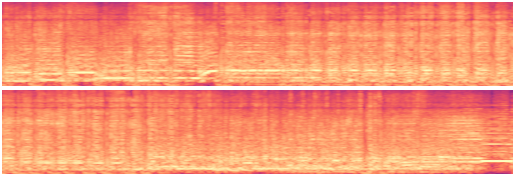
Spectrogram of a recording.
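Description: Live rock band playing loudly over the PA: electric guitars and a drum kit, heard from among the audience, with a bent guitar note about two seconds in.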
